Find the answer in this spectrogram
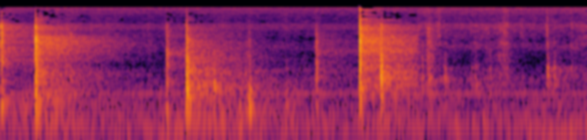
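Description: Scattered light clicks and knocks, about seven in all, from plastic parts being handled over the engine: the oil jug, the funnel and the oil filler cap.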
